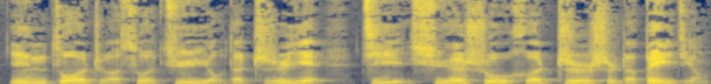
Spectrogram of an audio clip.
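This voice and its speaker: Husky, mellow-voiced man reading formally. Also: a little high, expressive, unhurried. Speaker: book reviewer. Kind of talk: scripted narration.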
